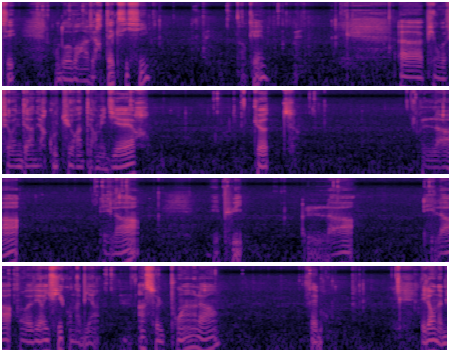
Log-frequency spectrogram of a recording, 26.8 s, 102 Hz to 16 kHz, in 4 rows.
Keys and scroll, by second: 4.5 ctrl+z, 25.0 ctrl+z.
